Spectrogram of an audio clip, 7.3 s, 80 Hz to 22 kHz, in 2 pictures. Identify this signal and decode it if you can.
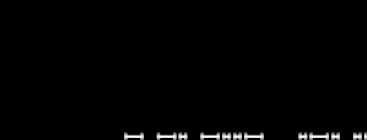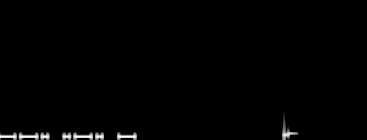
Morse code, heard as a keyed tone, about 22 wpm, 700 Hz. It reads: TNX RPRT
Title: K1USN SST QSO Practice 22wpm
